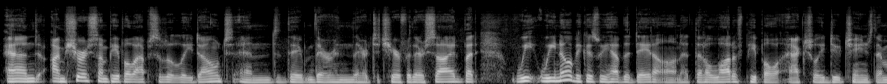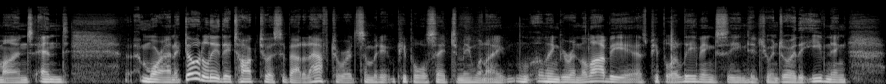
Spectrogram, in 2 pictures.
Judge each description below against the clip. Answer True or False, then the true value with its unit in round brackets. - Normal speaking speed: False (235 wpm)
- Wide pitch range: False (3.7 semitones)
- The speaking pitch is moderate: False (110 Hz)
